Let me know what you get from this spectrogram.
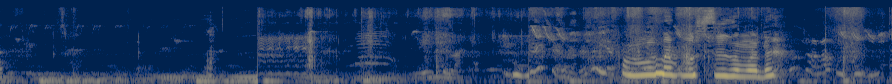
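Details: Baby goats with a human baby: a young goat kid gives wavering, quavering bleats in a short run near the end, over steady background music and voices.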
